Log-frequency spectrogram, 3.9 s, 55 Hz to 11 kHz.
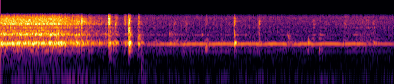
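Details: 2010 Lexus LS 460L: sharp, irregular front suspension clicks over a steady high-pitched hum; owner suspects outer tie rod, sway brace or steering knuckle, not confirmed.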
